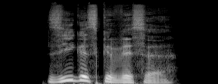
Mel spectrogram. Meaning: inflection of siegesgewiss: 1. strong/mixed nominative/accusative feminine singular 2. strong nominative/accusative plural 3. weak nominative all-gender singular
- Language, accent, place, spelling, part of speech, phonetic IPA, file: German, Germany, Berlin, siegesgewisse, adjective, [ˈziːɡəsɡəˌvɪsə], De-siegesgewisse.ogg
